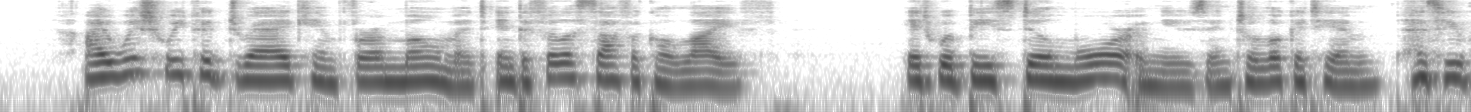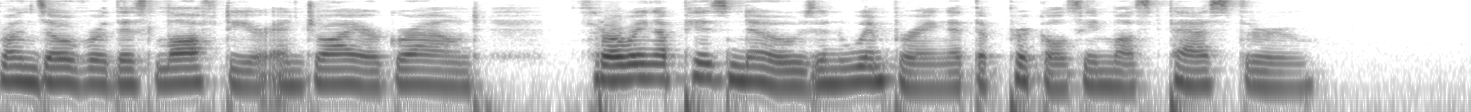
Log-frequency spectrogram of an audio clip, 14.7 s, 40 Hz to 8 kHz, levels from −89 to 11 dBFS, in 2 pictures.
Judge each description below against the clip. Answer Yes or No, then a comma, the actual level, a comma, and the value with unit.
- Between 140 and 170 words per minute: No, average, 180 wpm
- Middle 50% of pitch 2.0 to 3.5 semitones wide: No, average, 4.3 semitones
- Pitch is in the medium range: Yes, medium, 165 Hz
